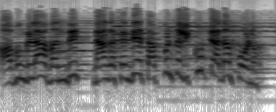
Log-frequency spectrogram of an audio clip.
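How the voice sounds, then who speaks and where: An actress playing a sharp-tongued younger sister who snaps back fast, then comforts. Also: female voice, high-pitched, over music, natural voice. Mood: defiant. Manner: fast, retorting, then consoling.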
